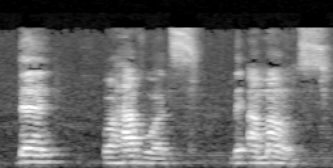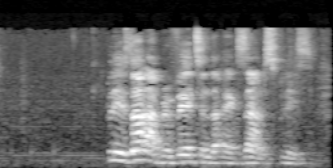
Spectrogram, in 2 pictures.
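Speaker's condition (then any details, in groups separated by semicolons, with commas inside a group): No condition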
